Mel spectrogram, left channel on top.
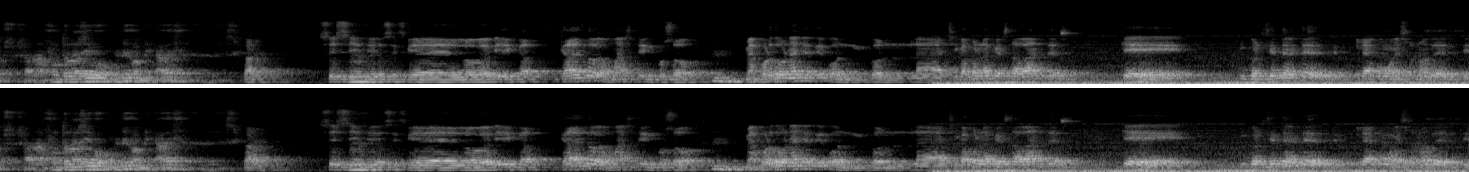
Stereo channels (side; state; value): both; normal; correlation 0.46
